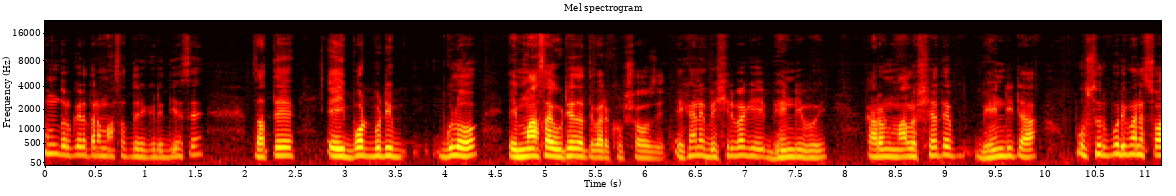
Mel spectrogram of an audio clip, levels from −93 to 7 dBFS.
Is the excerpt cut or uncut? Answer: uncut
